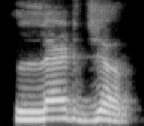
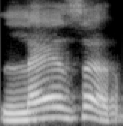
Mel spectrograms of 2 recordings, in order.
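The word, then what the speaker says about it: ledger: word है एल ई डी जी ई आर लेड जर गलत हो गया ना क्योंकि लेड जर नहीं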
